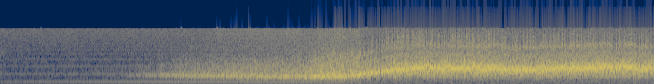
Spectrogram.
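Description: A rushing, whooshing noise over a faint steady hum. It swells from quiet to loud over about four seconds, its pitch dipping slightly and then rising about four seconds in and holding there.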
